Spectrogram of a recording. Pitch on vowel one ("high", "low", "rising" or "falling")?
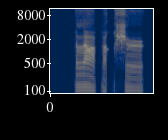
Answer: falling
